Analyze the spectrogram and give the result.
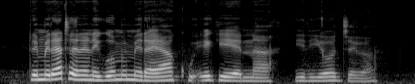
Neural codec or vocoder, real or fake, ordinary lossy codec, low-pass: none; real; none; none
